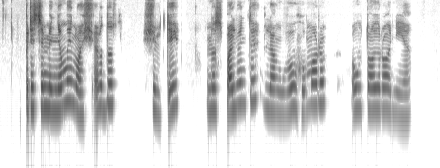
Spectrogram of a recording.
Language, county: Lithuanian, Šiauliai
